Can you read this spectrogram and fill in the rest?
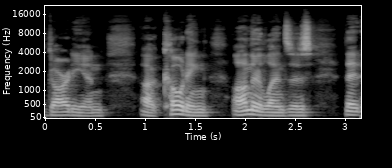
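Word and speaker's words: Guardion: It's spelled guard-ion, but it's pronounced Guardian coating on their lenses that helps reduce glare.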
